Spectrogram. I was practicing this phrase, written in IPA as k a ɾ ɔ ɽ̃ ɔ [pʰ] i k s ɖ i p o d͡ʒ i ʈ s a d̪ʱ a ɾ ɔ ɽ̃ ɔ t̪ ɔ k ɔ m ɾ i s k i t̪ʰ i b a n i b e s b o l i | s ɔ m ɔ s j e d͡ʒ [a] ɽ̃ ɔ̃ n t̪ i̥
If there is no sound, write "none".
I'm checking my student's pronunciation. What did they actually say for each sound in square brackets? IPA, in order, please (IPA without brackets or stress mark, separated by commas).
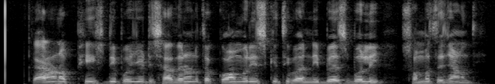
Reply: pʰ, a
